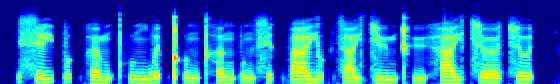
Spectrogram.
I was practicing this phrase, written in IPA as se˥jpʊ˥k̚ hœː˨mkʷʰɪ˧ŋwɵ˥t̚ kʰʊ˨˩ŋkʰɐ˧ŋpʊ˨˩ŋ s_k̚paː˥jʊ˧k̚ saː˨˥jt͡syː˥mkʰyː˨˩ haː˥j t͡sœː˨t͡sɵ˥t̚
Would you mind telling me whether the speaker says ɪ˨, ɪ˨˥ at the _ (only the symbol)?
ɪ˨˥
